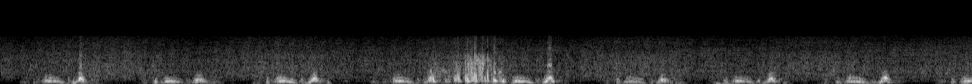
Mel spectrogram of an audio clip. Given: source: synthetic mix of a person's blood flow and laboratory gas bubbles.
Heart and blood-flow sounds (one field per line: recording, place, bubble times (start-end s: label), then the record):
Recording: Doppler ultrasound of blood flow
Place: precordium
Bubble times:
4.27-5.08 s: bubbles
From the record:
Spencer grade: 1 (occasional bubble signal discernible with the cardiac motion signal, with majority of cardiac periods free of bubbles)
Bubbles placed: anywhere in the cardiac cycle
